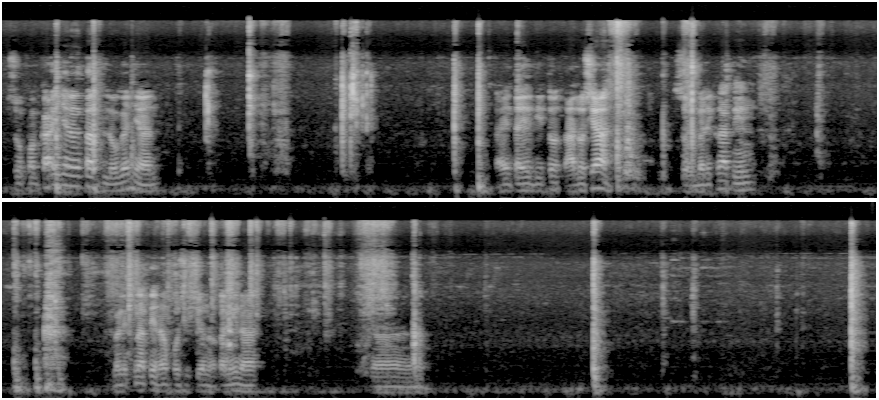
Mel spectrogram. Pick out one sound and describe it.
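Plastic game pieces tap and slide on a table.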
